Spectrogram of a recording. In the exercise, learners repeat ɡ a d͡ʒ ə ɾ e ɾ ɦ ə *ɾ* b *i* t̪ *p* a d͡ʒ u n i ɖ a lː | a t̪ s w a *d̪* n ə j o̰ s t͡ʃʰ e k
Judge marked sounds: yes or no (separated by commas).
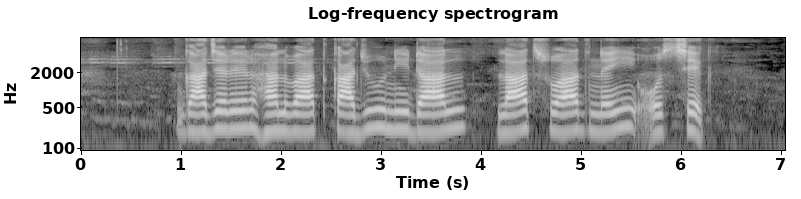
no, no, no, yes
